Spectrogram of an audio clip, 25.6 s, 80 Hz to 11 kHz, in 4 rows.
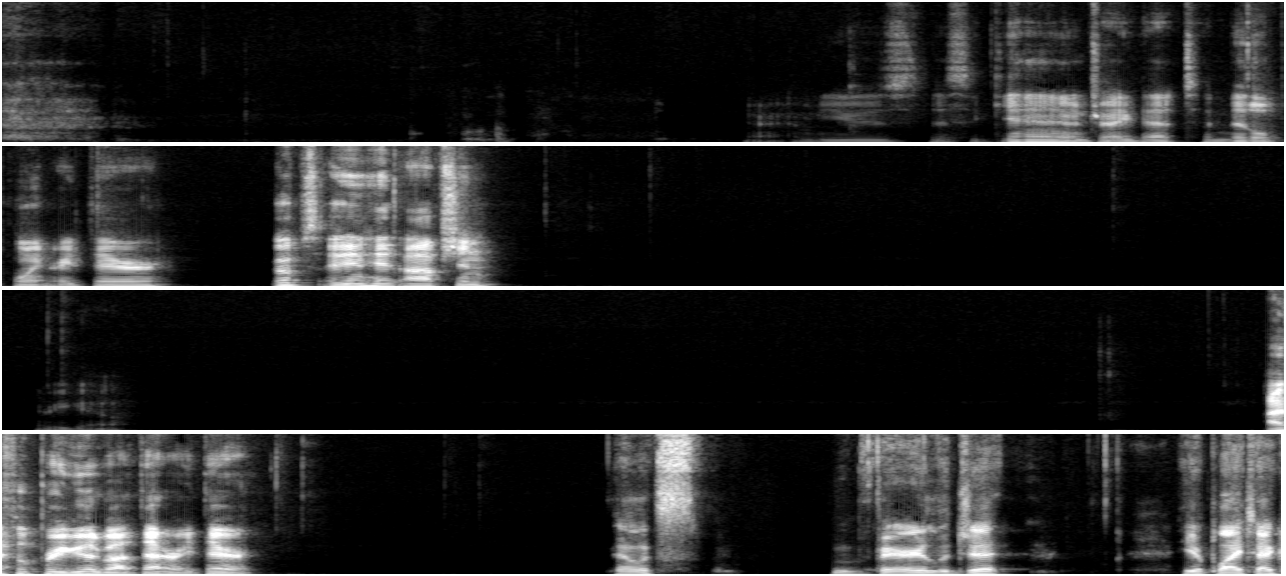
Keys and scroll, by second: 12.8 space, 20.2 e, 22.4 space.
